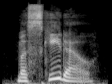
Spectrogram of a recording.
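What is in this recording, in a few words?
"mosquito", British English; gcompris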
